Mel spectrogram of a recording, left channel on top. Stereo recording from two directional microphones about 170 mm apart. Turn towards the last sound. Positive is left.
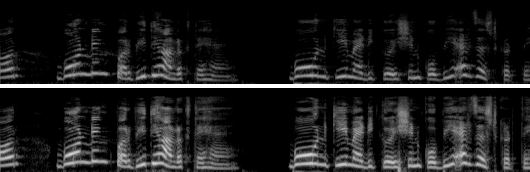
turn(degrees=-60)  # may be behind; listen again after turning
